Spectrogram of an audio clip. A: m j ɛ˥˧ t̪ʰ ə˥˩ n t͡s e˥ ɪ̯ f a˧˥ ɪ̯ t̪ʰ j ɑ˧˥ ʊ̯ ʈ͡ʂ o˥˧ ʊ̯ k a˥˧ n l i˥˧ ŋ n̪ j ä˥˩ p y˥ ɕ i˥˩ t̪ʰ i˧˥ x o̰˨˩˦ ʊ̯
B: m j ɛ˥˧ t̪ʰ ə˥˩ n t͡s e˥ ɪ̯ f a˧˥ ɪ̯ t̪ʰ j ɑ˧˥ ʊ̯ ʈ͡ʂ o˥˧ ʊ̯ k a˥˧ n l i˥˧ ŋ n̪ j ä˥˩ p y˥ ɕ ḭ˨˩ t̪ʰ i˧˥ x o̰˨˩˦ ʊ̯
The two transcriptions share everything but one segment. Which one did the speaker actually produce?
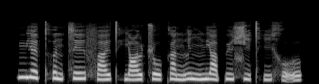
A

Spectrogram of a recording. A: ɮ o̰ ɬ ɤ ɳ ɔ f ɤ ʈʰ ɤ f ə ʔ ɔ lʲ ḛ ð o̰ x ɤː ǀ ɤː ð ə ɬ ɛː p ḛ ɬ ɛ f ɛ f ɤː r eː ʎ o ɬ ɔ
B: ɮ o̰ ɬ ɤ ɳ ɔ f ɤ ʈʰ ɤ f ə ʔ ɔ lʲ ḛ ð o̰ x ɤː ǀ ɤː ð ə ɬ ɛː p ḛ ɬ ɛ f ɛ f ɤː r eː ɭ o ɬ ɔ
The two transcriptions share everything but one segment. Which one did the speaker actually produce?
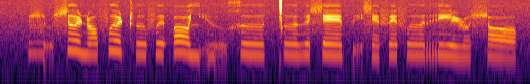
B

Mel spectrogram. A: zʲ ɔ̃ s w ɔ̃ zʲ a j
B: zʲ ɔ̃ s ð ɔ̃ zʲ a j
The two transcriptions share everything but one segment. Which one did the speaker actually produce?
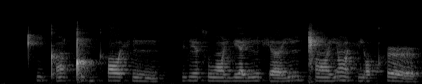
A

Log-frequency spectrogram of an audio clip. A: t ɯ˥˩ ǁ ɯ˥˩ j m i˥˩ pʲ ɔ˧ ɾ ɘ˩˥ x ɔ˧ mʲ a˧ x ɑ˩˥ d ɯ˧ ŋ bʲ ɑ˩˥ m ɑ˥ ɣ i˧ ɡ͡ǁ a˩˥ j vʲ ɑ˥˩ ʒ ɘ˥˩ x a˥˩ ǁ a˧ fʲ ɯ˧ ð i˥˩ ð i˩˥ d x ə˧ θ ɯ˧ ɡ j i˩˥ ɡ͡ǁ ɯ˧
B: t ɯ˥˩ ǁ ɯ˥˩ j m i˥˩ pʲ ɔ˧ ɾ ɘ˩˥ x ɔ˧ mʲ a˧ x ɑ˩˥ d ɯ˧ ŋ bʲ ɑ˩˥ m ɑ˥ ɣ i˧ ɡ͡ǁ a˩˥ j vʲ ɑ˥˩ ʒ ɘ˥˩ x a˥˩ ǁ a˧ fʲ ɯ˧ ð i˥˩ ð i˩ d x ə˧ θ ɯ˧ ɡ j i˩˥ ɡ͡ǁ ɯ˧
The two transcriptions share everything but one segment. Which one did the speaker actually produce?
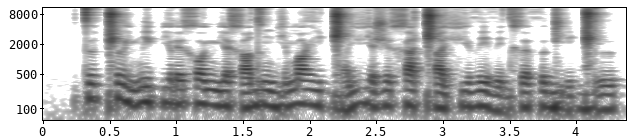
B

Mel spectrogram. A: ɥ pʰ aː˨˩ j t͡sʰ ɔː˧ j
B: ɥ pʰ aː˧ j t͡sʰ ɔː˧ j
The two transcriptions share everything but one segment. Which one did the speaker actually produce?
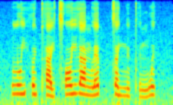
A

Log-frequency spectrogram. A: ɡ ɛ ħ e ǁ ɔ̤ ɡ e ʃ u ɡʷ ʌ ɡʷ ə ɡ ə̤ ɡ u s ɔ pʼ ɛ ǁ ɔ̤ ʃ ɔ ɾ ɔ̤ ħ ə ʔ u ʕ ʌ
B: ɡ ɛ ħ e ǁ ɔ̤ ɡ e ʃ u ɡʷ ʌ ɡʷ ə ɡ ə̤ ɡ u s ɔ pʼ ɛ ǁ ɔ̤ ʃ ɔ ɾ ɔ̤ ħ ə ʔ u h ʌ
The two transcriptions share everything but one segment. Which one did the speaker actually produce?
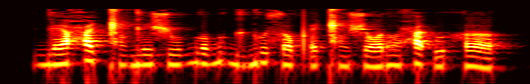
B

